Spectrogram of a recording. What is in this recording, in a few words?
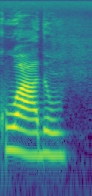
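"cuadu", female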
